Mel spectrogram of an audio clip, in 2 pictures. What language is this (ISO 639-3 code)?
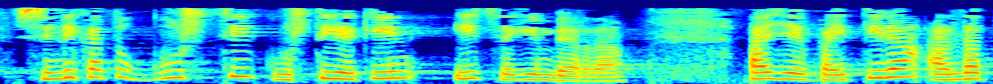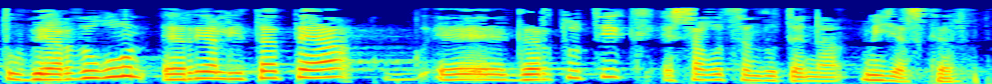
eus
